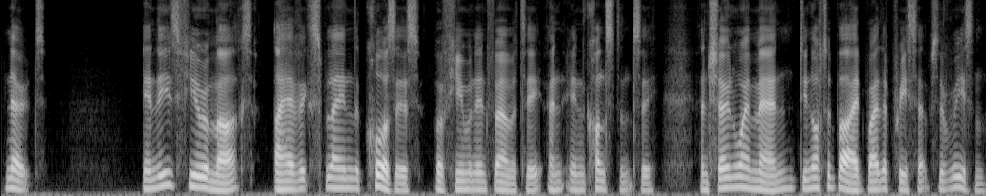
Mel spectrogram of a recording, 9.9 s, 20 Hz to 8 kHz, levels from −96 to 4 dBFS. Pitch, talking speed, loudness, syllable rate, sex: 130 Hz, 160 wpm, -18 LUFS, 5.4 syllables/s, male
